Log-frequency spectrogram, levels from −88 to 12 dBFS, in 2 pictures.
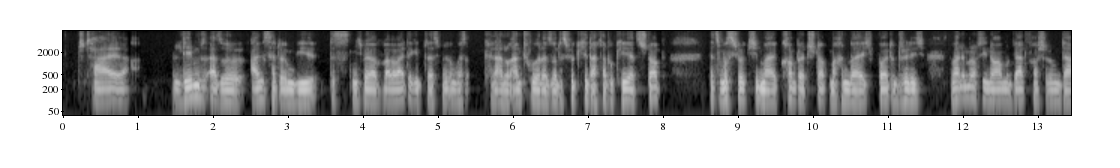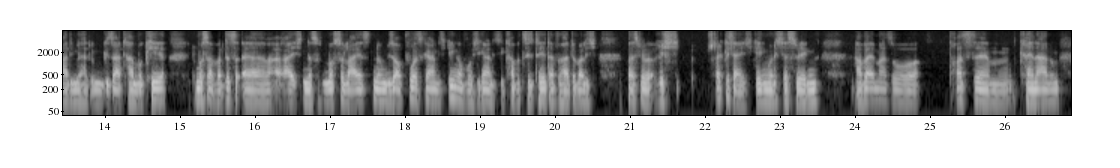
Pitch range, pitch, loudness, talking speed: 95-100 Hz, 100 Hz, -20 LUFS, 220 wpm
